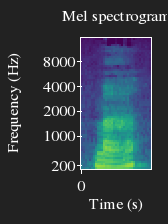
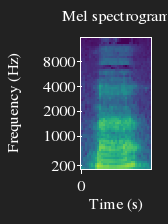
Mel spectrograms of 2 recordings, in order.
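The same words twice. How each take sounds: First: The voice is low and cut off abruptly. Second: The voice is low and cut off abruptly.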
